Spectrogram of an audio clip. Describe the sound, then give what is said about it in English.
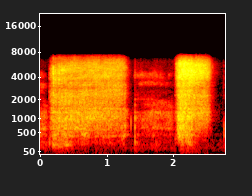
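Someone blows their nose: a long, forceful honking blast, a brief softer snuffle, then a second short, louder blow before it stops. No talking. “I'm going to blow my nose.”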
